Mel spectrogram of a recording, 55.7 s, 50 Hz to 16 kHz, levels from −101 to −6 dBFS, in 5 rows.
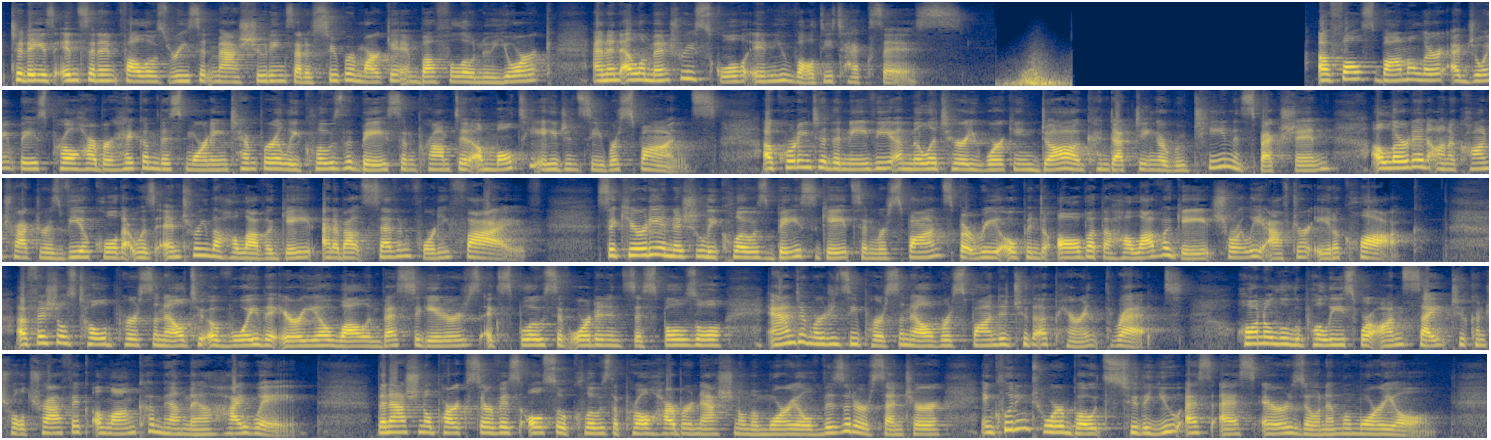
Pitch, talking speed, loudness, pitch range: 205 Hz, 145 wpm, -18 LUFS, 190-225 Hz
